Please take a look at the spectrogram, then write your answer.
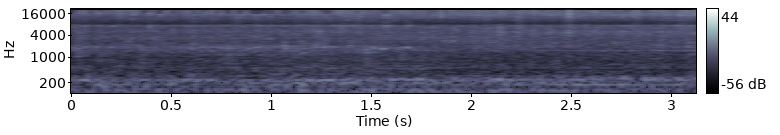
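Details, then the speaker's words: Wayne 1.5 hp submersible sump pump in a floodplain crawl space, switch no longer engaging: it runs nonstop at what is believed to be about 3,800 gal/h up a 2-inch pipe with a check valve. Rushing, gurgling water over a low motor hum, no rattles or grinding. "It's just running continuously."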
